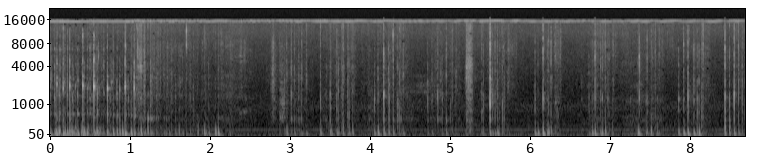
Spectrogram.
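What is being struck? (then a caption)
Cardboard tube. A hollow brown cardboard tube about 25 cm long is held in both hands in front of the microphone and scratched and rubbed along its surface with fingertips and nails. A dense burst of boomy, low scratching opens the clip, then gives way to scattered short scrapes and taps over a faint steady low hum. Most of the sound sits deep in the low end, with the tube's hollow body giving the strokes a dull, resonant thump.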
